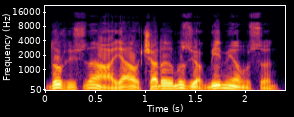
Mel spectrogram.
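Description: A man's voice: on the low side, very animated, brisk, a little mellow, no room sound, clean studio sound, pitched above the performer's own voice. A man voicing a lazy, cheeky young village man who jokes his way out of everything. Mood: joking. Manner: joking, easygoing.

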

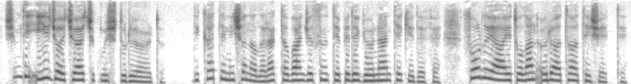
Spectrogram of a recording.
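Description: A narrator reading a literary novel in a steady, even storytelling manner. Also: mid-range voice, normal speed, no echo. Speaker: audiobook narrator.

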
